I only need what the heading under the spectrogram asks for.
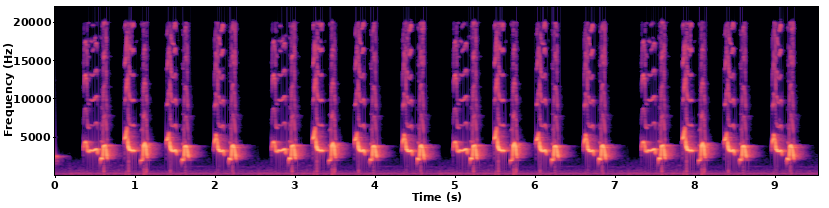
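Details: Lure song of a White-rumped shama meant to make another shama sing: short sharp high notes with clicks, repeated in quick pairs and triplets throughout, steady and rhythmic.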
